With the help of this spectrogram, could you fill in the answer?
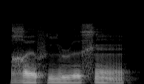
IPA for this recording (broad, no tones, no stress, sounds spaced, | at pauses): ʁ ɜ f ĩ ɹ ə x ɛ̃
